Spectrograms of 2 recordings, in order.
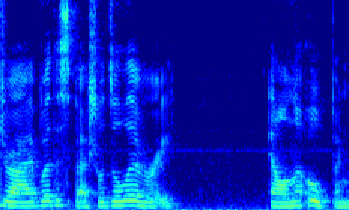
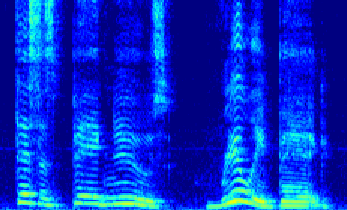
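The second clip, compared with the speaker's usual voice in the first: excited editor; 4 semitones higher, 7 dB louder, slower than usual. Acted. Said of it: "said the newspaper editor".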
